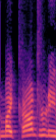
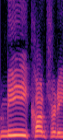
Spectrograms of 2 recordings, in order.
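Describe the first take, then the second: First: The word before country is pronounced 'my'. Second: The word before country is pronounced 'me'.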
